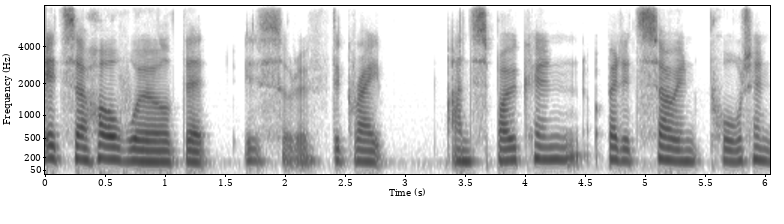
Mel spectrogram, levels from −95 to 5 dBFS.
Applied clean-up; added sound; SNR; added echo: none; none; none; none.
